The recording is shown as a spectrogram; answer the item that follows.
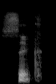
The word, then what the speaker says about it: Sikh: grew up in a sick family that that is in fact the way to pronounce My Religion s-i-k-h sick and Sikhism and you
